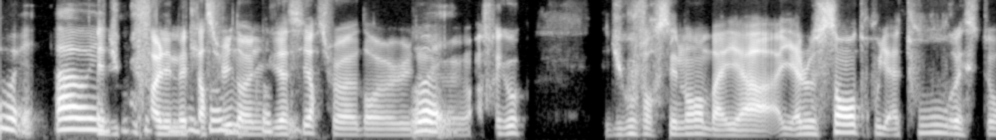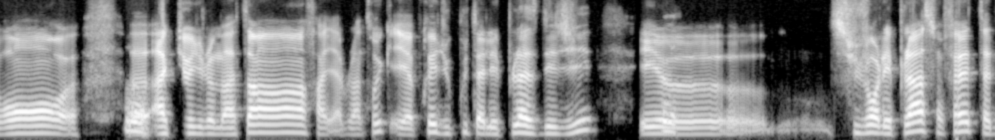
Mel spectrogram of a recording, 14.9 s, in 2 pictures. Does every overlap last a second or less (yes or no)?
no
